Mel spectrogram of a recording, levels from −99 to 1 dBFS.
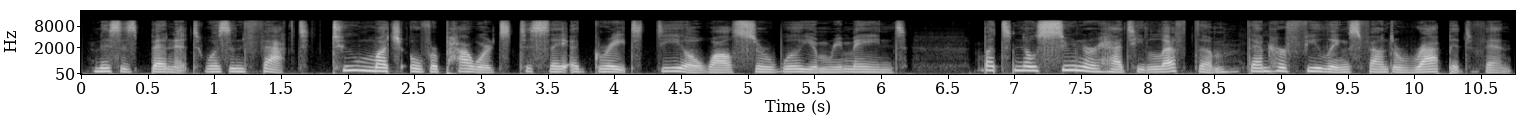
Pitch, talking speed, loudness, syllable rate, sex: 180 Hz, 175 wpm, -21 LUFS, 4.5 syllables/s, female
